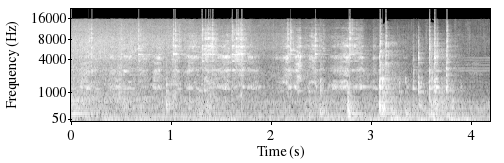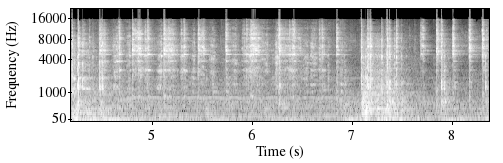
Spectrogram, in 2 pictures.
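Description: A wire whisk scrapes and clatters quickly against a metal pan.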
